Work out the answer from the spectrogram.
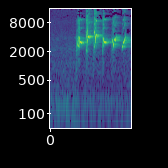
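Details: Greater green leafbird scream aimed at provoking other leafbirds: a quick run of about seven sharp, slightly rising chirps following a brief silence, faint low hum underneath.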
